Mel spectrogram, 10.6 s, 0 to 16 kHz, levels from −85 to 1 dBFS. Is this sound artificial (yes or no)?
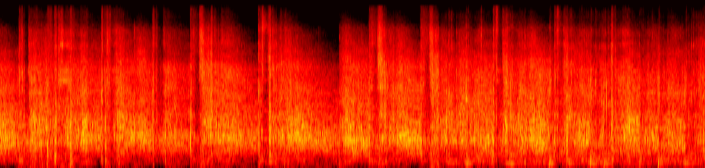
yes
